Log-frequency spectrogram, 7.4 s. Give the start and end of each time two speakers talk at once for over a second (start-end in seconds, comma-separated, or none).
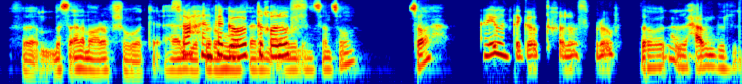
1.7-3.1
